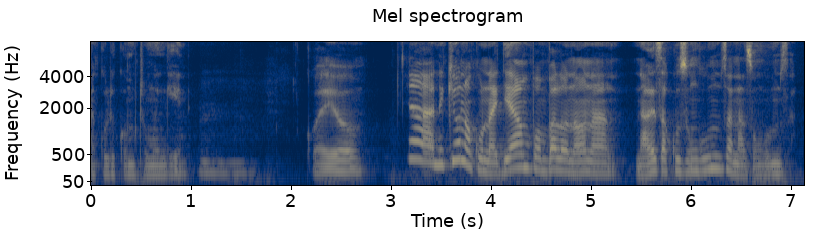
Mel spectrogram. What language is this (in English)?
Swahili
